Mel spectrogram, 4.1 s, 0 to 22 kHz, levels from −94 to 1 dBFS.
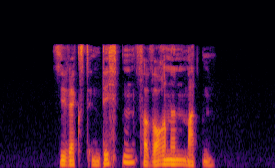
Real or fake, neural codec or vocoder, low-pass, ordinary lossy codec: real; none; 7.2 kHz; MP3, 64 kbps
